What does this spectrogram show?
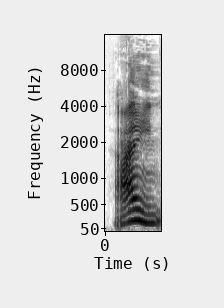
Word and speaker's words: عين: Ain is one of the most common letters in Arabic and one of the most notoriously difficult sounds for Western learners to pronounce. One piece of advice for people trying to make the Ain sound is to sing the lowest possible note, then one lower.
